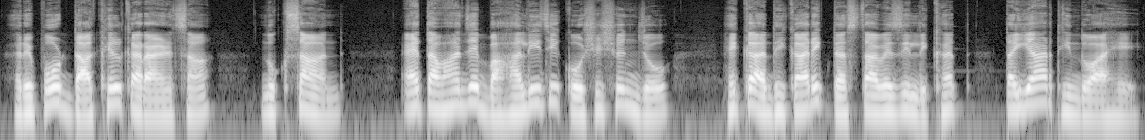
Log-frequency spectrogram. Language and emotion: Sindhi, neutral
